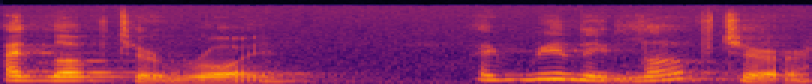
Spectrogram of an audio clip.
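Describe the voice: Delivered at a fairly slow pace, a put-on character voice with a dark, mellow tone makes big pitch swings amid audible room echo. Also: man, high pitch for a man.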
